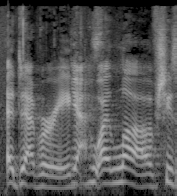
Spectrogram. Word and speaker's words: Edebiri: One reunion we were not expecting was with, I want to say her name right, Ayo Edebiri. Edebiri, yes.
